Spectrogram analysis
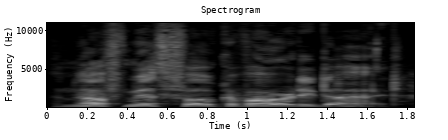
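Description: A man doing a calm soft-Texan young man. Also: on the high side, no echo, voice pushed up, lightly acted. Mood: firm. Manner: calm, polite, measured.

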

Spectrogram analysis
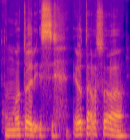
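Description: A man's voice: on the high side, steady tone, moderate pace, gravelly, darkish tone. A man with a Brazilian Portuguese accent teaching an online English class in a chatty, slangy, ranting way over a video call.

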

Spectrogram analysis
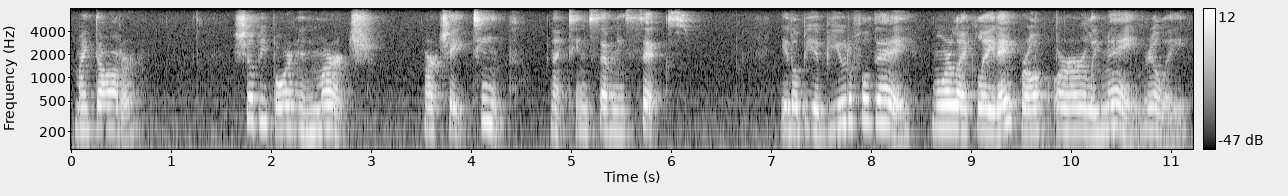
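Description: In an echoey, slightly dull recording with slight background noise, a woman with a natural, mid-range voice reads a novel aloud at a measured pace. She voices a composed, grieving woman in her thirties in audiobook-style dialogue. Her delivery is quiet, restrained, and sorrowful, tearful at times.

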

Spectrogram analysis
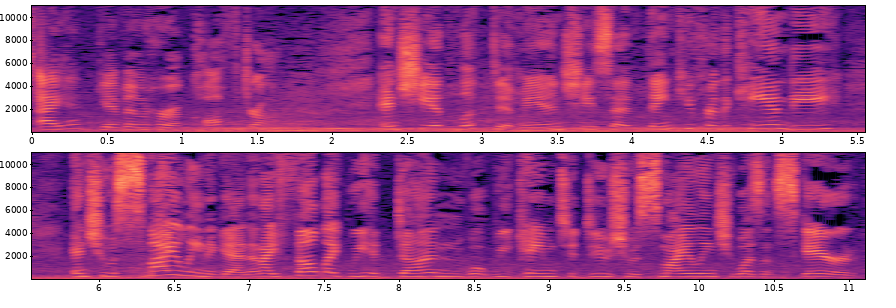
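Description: A woman's voice: a little high, moderate pace. A woman in a news interview, earnestly retelling what happened. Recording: field recording with street noise. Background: street and traffic noise.

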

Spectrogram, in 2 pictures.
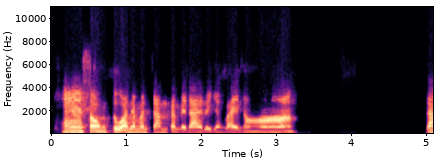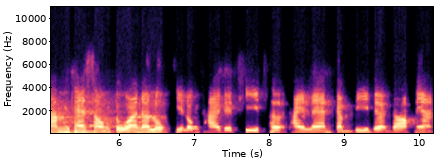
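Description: A man teaching an English class online, quizzing students and explaining slowly and patiently over a video call. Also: medium pitch, fairly even intonation. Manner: patient, drawn-out explaining, calls students "child". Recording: slightly dull lo-fi sound.

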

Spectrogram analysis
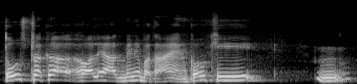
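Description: A man's voice: high-pitched, normal speed. A man from India casually retelling a listener's ghost story, thinking aloud with frequent fillers and restarts. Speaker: horror story narrator. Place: Delhi.

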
